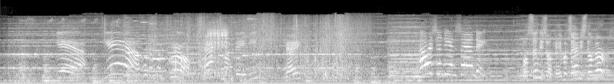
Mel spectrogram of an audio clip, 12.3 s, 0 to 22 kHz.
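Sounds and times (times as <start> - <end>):
dolphins whistling and chirping: 0.3 - 5.2
water splashing from dolphins: 1.6 - 9.2
speech: 10.4 - 12.2.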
